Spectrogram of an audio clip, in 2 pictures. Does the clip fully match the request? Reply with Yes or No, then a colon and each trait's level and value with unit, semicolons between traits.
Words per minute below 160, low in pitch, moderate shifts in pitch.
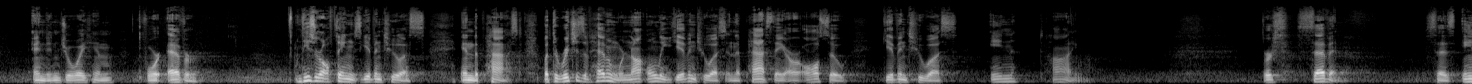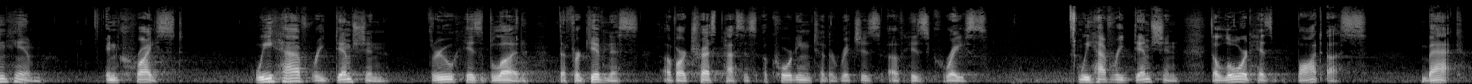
Yes: average, 145 wpm; low, 110 Hz; average, 4.1 semitones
